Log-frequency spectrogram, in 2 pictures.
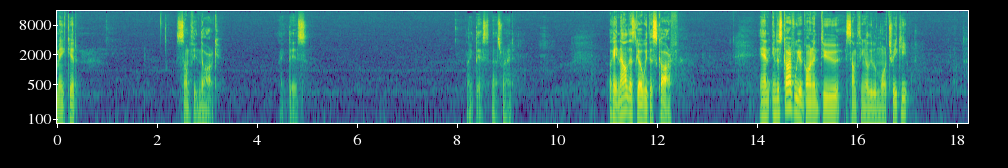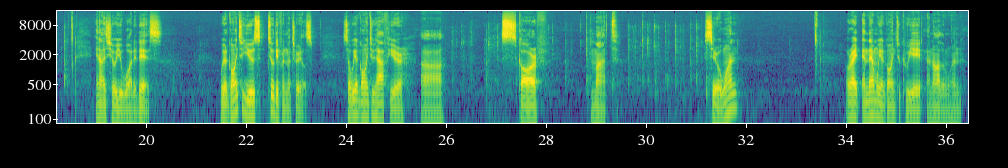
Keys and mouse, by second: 8.4 middle click, 10.9 middle click, 14.0 right click, 15.0 middle click, 16.6 shift+middle click, 17.2 middle click, 18.0 KP_Divide, 20.6 shift+middle click, 20.9 middle click, 24.0 click, 26.1 shift+s, 26.6 c, 26.6 a, 26.8 r, 28.5 BackSpace, 29.8-30.8 typing, 31.0 Return, 33.3 Tab, 34.9 ctrl+Tab, 35.9 click.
